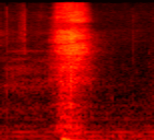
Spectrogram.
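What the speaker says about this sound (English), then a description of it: "Confirmation sneezes." One quick, breathy sneeze-like burst, faint and close, rising and fading within half a second against quiet hum.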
